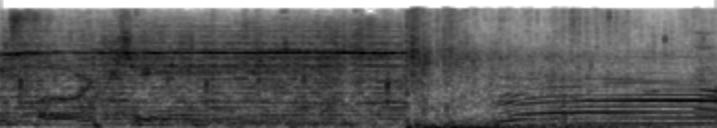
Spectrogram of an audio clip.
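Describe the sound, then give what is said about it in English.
A cow moos loudly in a long, strained bellow that shifts pitch, with a heavy low thump midway and a rising moan at the end. No one speaks. “That poor cow.”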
